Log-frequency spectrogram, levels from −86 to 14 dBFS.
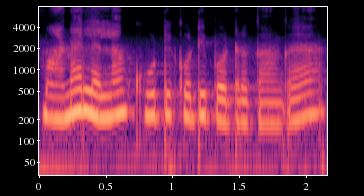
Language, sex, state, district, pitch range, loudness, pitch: Tamil, female, Tamil Nadu, Kanyakumari, 195-235 Hz, -14 LUFS, 225 Hz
